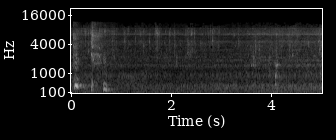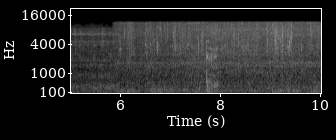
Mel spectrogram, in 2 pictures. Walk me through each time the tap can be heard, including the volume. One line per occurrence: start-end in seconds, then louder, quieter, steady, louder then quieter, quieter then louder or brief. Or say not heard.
0.0-9.9 louder.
